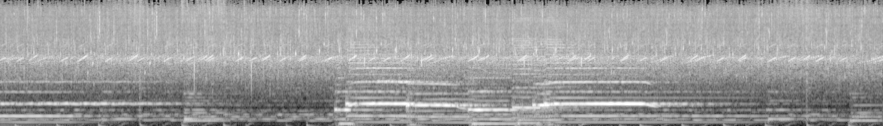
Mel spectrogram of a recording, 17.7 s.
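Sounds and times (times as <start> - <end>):
delicate rain: 0.0 - 17.6.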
